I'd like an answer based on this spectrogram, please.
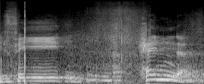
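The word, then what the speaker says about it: فيهن: In them, plural female, it's going to be fi hin.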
